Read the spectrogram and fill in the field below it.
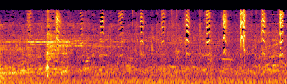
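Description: A large crowd murmurs and chatters in the distance outdoors.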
